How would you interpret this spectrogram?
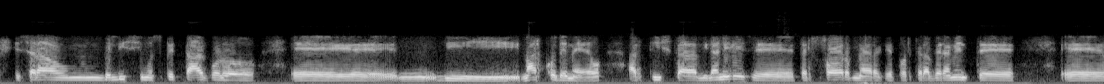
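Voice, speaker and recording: Low-voiced man in a dry studio. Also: dry recording, phone-quality sound. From Rome, Italy. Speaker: festival organiser, radio guest. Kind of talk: radio interview, explaining an event.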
